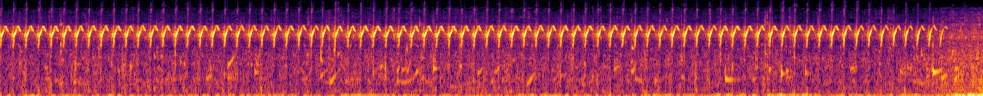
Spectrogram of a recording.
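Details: Golden grasshopper, its natural voice offered as tutor material for songbirds: an unbroken, piercing high trill made of very rapid, even pulses, holding steady almost to the end over a faint rural background.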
